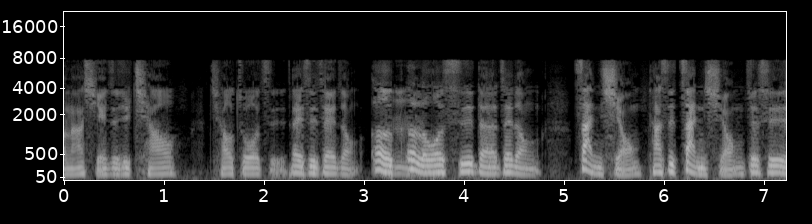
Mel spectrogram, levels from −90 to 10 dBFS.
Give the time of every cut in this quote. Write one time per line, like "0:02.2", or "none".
0:02.2
0:05.8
